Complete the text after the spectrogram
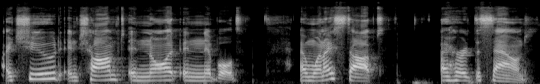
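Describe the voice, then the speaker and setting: A woman's voice: on the low side, lively intonation, a little slow, a bit bright. A woman reading a children's book aloud as first-person narrator, with dramatic, emphatic storybook phrasing.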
